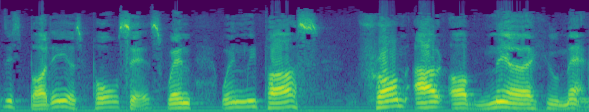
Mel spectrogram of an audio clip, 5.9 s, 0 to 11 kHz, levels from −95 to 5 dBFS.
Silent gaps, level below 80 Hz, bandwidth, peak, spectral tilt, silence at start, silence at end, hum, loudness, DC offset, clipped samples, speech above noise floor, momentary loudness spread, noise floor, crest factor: none; -38 dBFS; 8.2 kHz; 0 dBFS; -6 dB/octave; 0 s; 0 s; none; -11 LUFS; under 0.1%; 0.5%; 22 dB; 9 LU; -33 dBFS; 12 dB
